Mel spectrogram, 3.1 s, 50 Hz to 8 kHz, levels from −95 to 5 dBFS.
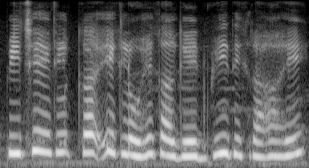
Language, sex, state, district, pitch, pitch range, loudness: Hindi, female, Madhya Pradesh, Bhopal, 300 Hz, 265-325 Hz, -12 LUFS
